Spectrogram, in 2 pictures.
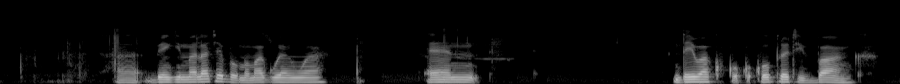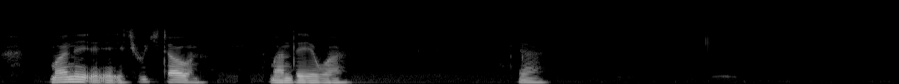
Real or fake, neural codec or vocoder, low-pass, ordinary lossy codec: real; none; 5.4 kHz; none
